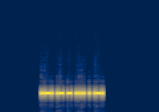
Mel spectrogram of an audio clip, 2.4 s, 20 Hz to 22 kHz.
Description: Morse code, heard as a keyed tone, about 58 wpm, 700 Hz. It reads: FATHER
